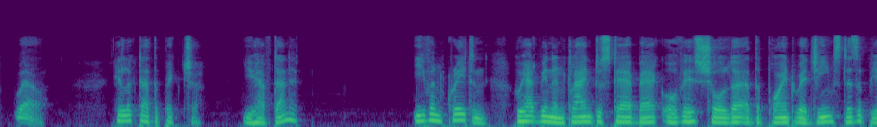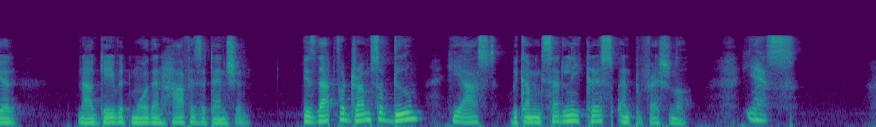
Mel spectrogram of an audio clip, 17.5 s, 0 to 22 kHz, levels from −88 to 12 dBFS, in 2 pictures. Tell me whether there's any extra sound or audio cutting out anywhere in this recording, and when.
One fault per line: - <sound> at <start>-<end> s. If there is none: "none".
none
